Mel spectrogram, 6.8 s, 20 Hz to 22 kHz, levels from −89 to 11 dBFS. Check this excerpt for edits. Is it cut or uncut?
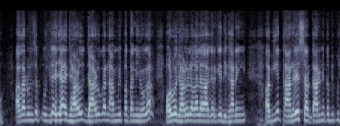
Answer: cut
